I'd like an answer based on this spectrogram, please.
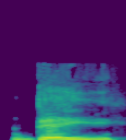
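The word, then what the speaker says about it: day: আজ থেকে তোমরা ডে বলবে না, ওকে, এটাকে বলবো ডেই।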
